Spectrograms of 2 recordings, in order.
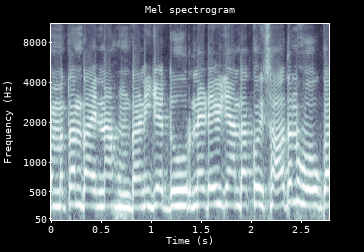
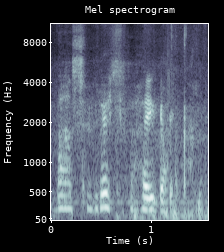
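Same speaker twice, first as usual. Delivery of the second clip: very soft, low, tearful voice; choked up; 3 semitones lower, 14 dB quieter, slower than usual. Real, not acted. Mother asked to speak to viewers, choked up. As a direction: barely get the words out through tears. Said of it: "ਮਨ ਨਾ ਭਰੋ ਭੈਣੇ".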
